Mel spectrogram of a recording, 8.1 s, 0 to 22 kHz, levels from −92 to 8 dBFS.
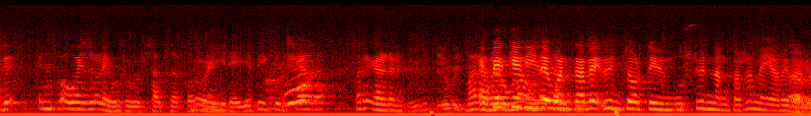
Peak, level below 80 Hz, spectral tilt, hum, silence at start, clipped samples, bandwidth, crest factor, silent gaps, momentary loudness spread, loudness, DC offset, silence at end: -16 dBFS; -44 dBFS; -6 dB/octave; none; 0 s; under 0.1%; 19 kHz; 20 dB; none; 15 LU; -36 LUFS; under 0.1%; 0 s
